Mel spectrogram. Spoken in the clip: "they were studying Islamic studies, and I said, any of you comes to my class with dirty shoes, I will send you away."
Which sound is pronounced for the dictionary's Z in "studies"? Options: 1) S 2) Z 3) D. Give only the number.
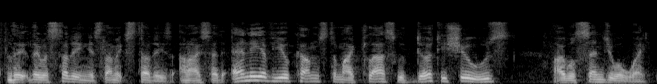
2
